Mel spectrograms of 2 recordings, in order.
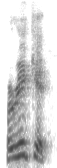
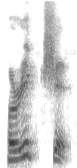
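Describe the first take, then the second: First: It is said with Bengali pronunciation, without the sh. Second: It is said with standard pronunciation, keeping the sh.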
